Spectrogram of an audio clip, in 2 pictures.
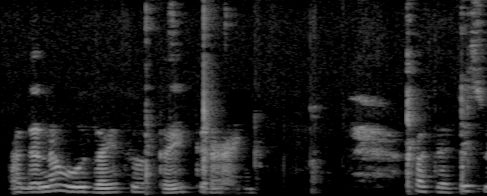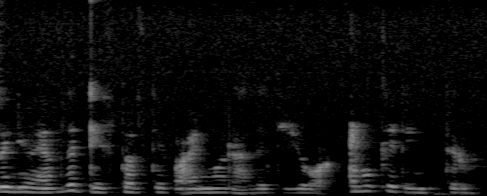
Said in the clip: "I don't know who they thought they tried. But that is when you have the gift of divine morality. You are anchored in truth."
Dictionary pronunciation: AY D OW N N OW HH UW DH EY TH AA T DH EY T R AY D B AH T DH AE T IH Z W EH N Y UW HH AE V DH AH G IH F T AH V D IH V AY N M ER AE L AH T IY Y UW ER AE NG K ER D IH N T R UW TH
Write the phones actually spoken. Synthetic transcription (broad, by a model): AY D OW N N OW HH UW DH EY S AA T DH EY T R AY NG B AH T DH AE T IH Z W EH N Y UW HH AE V DH AH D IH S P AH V D IH V AY N M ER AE L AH T IY Y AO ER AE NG K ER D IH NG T R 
